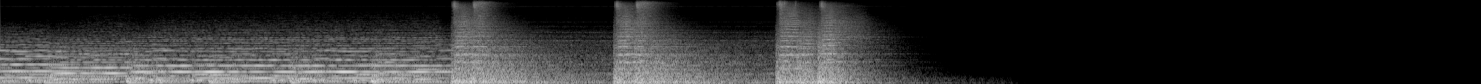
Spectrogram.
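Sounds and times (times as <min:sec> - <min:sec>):
orchestral tension music: 0:00.0 - 0:09.6.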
